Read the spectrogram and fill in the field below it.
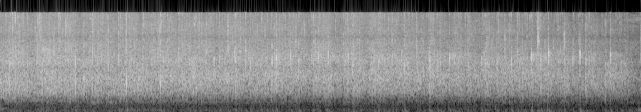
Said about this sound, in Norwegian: Ok, Skal vi klappe for de tre gratis kaffe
